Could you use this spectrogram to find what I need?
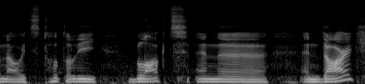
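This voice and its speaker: A man speaks with a French accent. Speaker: landscape photographer. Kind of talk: outdoor vlog tutorial. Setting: outdoors. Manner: hesitant, many fillers.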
